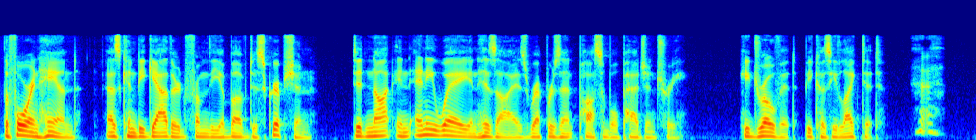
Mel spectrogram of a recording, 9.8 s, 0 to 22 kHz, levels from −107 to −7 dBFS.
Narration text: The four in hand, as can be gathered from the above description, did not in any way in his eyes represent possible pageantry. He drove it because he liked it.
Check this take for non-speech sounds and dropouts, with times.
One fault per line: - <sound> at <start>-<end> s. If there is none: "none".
- laugh at 9.1-9.5 s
